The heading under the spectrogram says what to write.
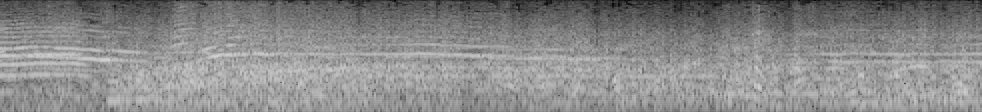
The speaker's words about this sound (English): Now that I put Limber up there to get rid of the starlings, your trees are full of cats.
